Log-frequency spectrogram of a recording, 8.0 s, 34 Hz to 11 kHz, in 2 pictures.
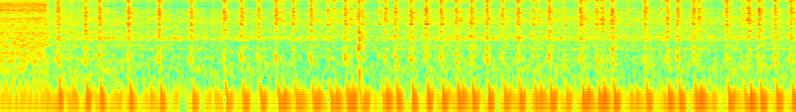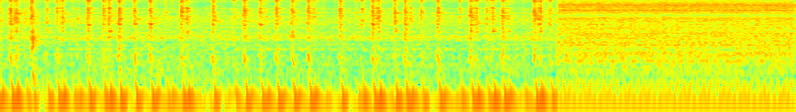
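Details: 2019 Ferris IS3200z zero-turn, 37 hp Briggs & Stratton EFI, about 1500 hours, previously losing power and backfiring at high idle; running after a repair step with the air intake reconnected: strong, even low thumping at steady speed, no stumbles or pops. Normal running.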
